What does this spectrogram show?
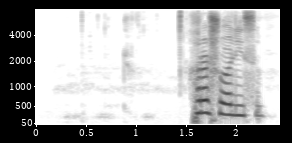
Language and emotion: Russian, neutral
